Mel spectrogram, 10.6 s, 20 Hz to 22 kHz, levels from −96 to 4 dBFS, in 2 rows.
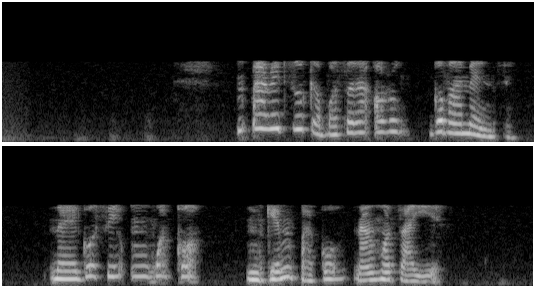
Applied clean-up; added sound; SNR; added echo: none; none; none; none.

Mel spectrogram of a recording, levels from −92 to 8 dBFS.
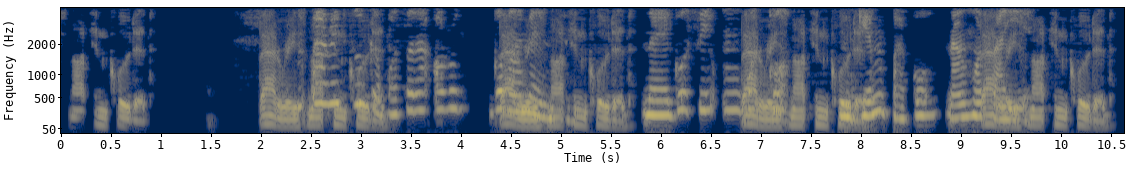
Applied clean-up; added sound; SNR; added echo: classical method Wiener filter.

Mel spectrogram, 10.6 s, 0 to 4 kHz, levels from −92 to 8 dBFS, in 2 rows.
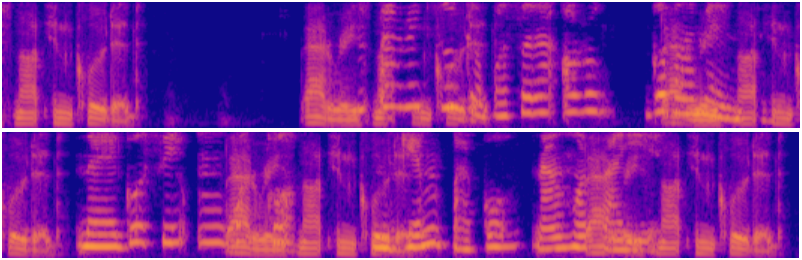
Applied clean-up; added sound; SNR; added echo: neural mask model RNNoise.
